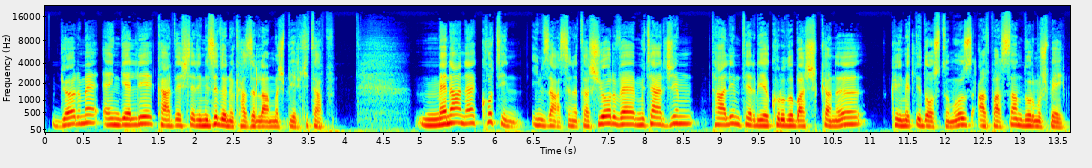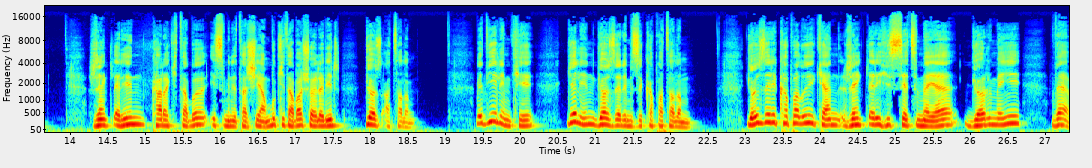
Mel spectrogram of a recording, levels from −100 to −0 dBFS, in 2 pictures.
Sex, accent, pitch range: male, native, 130-170 Hz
